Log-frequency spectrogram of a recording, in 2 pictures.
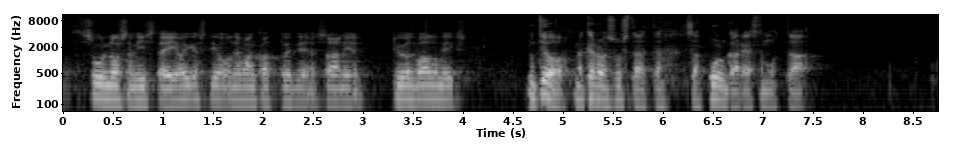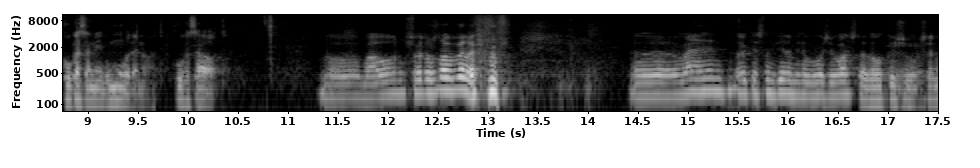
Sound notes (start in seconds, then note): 12.8 laughs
